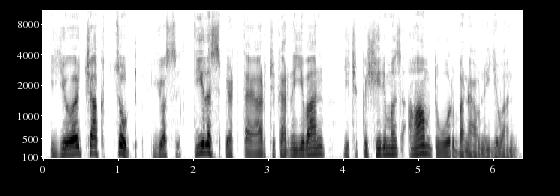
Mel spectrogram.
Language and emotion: Kashmiri, neutral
